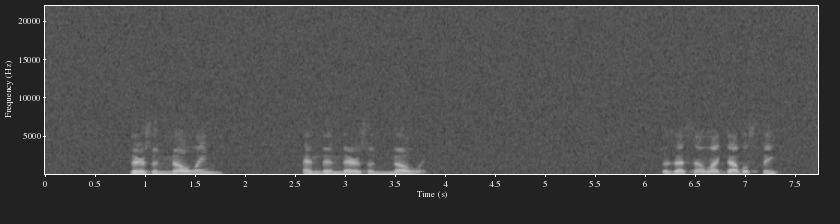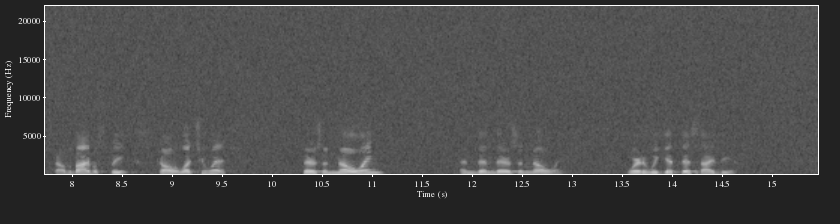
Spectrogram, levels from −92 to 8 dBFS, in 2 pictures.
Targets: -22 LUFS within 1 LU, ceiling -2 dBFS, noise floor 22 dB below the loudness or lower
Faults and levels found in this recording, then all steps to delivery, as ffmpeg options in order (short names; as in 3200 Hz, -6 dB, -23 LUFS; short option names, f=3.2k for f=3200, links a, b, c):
noise floor -42 dBFS; noise floor target -48 dBFS; loudness -25.5 LUFS; peak -7.5 dBFS; loudness target -22.0 LUFS
-> -af "afftdn=nr=6:nf=-42"
-af "volume=3.5dB"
